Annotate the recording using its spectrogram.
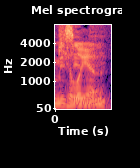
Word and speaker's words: Cillian: Cillian Murphy, or Cillian Murphy, how you pronounce him, Cillian.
